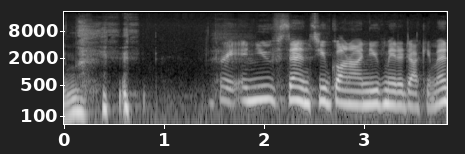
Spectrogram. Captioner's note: laugh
